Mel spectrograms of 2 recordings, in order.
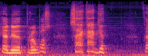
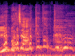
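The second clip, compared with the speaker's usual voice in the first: quoting her higher, breaking into laughter; laughing; 3 dB louder than usual. Retold or imitated. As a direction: giggle through the quote. (mengutip sambil tertawa)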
